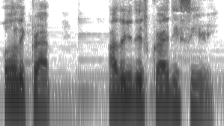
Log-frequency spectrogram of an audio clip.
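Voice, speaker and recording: A male host whose first language is Spanish asks questions excitedly, exclaiming as he goes, with slightly broken phrasing. His voice sits a little high for a man. The recording is dry, with faint music behind it. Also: fast, no room sound. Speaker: podcast host. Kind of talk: casual interview questions.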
